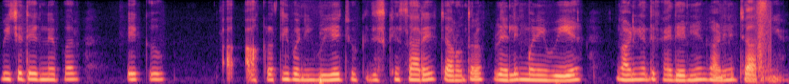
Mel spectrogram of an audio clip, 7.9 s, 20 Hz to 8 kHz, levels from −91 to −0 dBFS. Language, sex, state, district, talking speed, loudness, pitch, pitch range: Hindi, female, Rajasthan, Nagaur, 195 wpm, -19 LUFS, 190 Hz, 180-200 Hz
